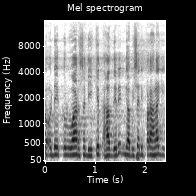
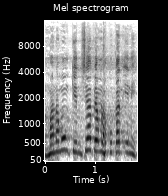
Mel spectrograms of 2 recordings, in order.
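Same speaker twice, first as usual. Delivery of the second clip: high, louder disbelieving question; incredulous; 10 semitones higher, 4 dB louder than usual. Retold or imitated. Husband doubts his wife's story, incredulous. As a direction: retell a husband's astonished disbelief.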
